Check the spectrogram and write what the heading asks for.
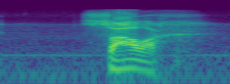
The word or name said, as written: salach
